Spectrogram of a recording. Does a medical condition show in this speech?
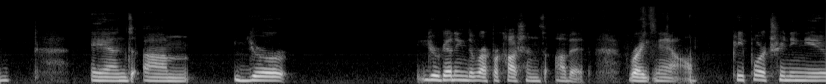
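No.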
